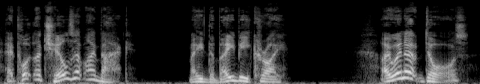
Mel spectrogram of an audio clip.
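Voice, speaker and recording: A man voicing an earnest, excitable male farmer who speaks with awe. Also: fairly high pitch, unhurried, husky, no echo, studio quality, full character voice. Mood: awed. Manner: eager, awed, excitable.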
